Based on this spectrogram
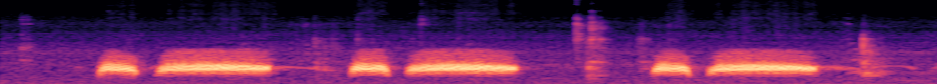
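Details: Spotted doves, both sexes, cooing to provoke a trained bird: three crisp pairs of a short coo and a longer level one, with small clicks in the gaps, otherwise quiet.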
